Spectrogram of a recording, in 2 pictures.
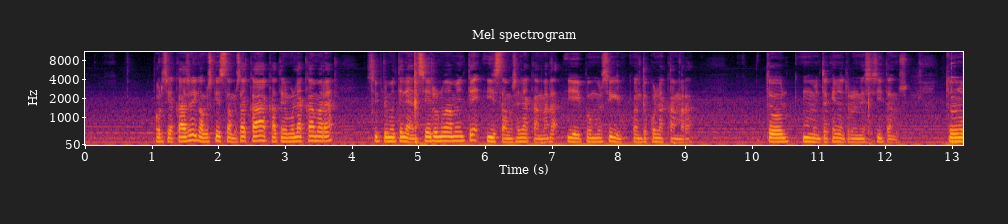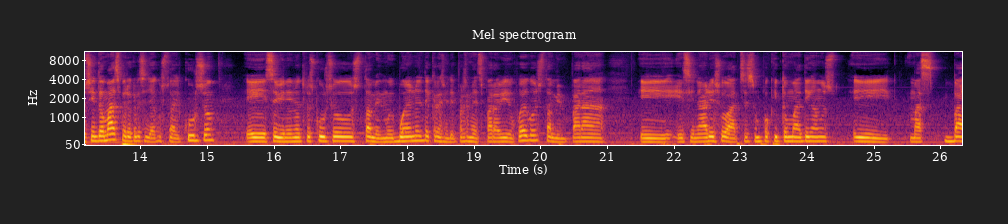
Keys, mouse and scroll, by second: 4.9 KP_0.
